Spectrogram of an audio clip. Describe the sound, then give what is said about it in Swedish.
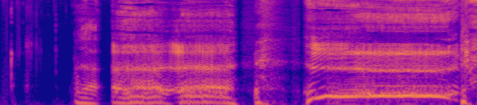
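A single voice makes guttural, demonic-sounding growls with the mouth in the style of metal vocals: a few short rough bursts followed by one long sustained growl, loud with no other sounds. “Att, göra, att, eh, att på ett sätt eh, göra ljud med sin mun som låter lite så här demoniskt.”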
